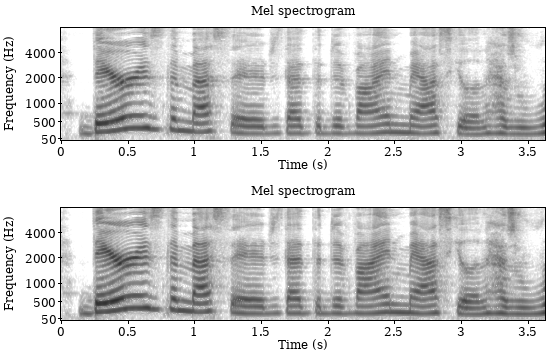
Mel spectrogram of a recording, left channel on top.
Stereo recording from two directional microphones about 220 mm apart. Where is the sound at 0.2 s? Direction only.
35° right (ahead or behind).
